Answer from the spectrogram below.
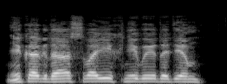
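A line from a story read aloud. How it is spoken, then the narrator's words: Drunken shout. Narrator (Russian): крикнул с хоров пьяный голос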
